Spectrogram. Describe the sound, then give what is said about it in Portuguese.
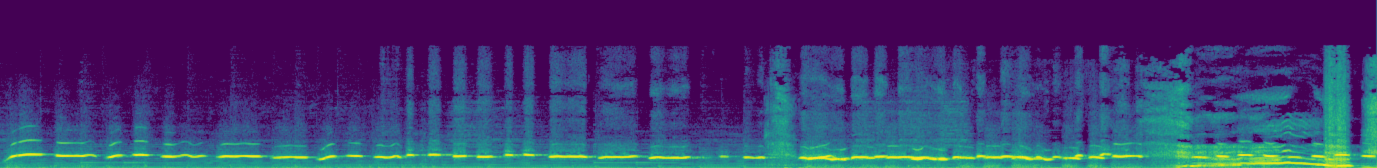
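Someone whistles a film theme melody loudly out of a window as a signal to a friend next door, a run of short, steady notes that grows louder and more strained toward the end, where a voice breaks in over it. “então a gente assoviava isso, aí começava a assoviar bem alto assim, aí o outro completava, aí a gente sabia que era o momento.”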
